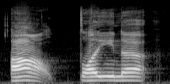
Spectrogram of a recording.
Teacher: پہلے حمزہ کی آواز آئے گی، پھر عین کی آواز کو بالکل صاف پڑھیں گے اور طا کو موٹا پڑھیں گے، یا کو نہیں کھینچیں گے، نون کو 1 الف کے برابر کھینچ کر پڑھیں گے، کاف لام سے مل جائے گا، یہ الف نہیں پڑھا جائے گا۔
